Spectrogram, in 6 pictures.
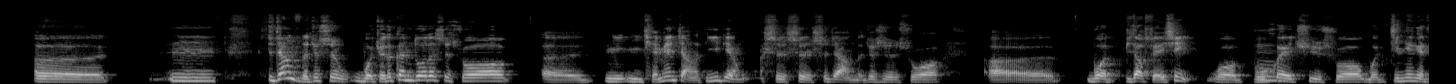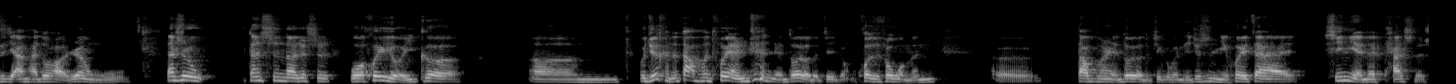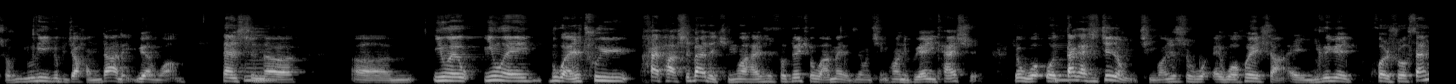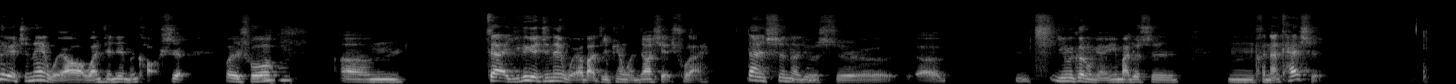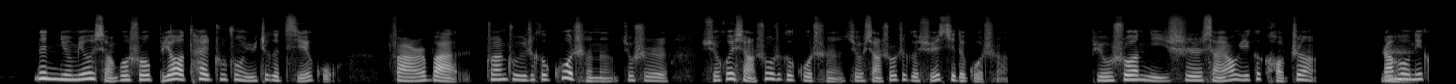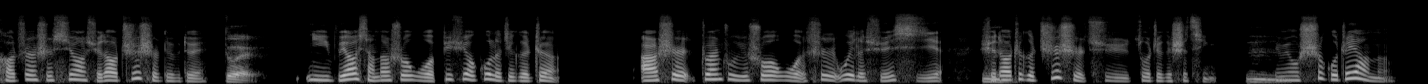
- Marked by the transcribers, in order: teeth sucking; laughing while speaking: "症的"; lip smack
- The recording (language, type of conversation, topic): Chinese, advice, 我怎样放下完美主义，让作品开始顺畅推进而不再卡住？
